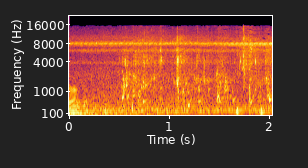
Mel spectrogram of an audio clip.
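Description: Quiet outdoor ambience: a steady high insect drone with scattered faint clicks and rustles.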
